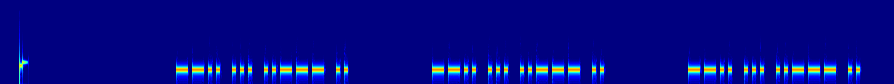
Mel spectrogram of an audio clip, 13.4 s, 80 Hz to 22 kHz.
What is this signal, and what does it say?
Morse code, heard as a keyed tone, about 20 wpm, 700 Hz. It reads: ZS2I ZS2I ZS2I
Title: DXCC-100 Call Signs - 4 Characters - Repeated 3x - 20wpm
